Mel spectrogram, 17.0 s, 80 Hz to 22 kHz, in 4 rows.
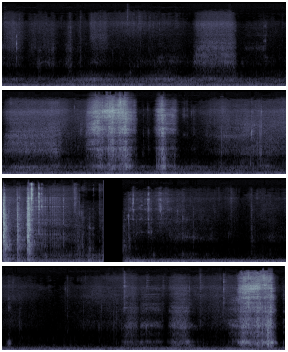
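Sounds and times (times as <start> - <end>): steady low rumble: 0.0 - 17.0
person eating and chewing: 5.5 - 7.0, 16.2 - 17.0.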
